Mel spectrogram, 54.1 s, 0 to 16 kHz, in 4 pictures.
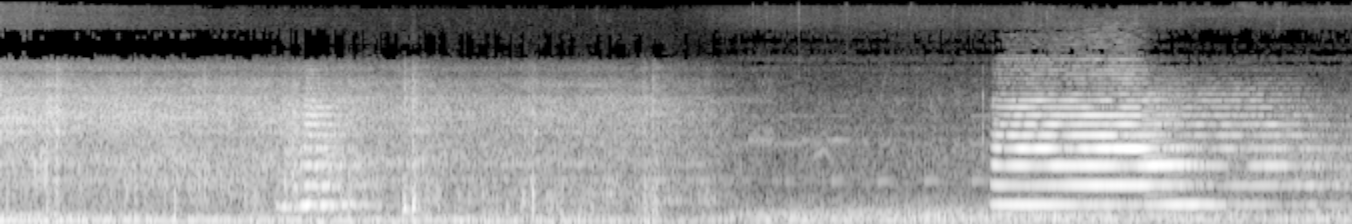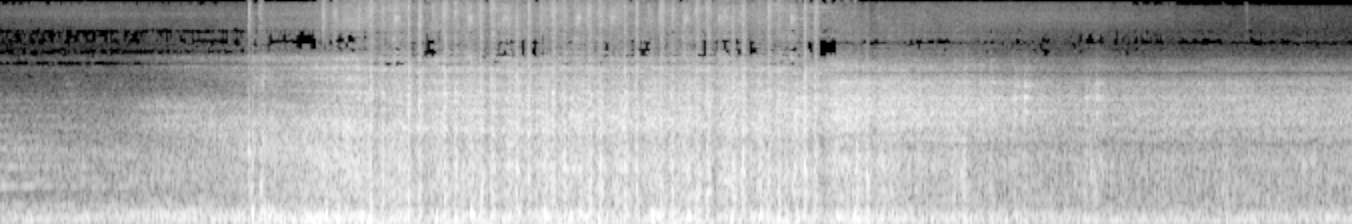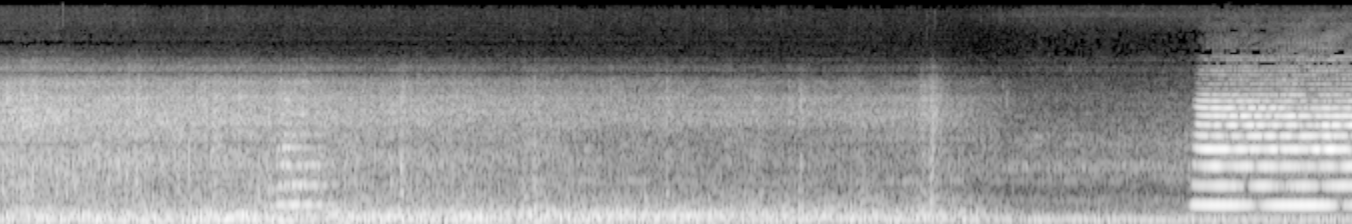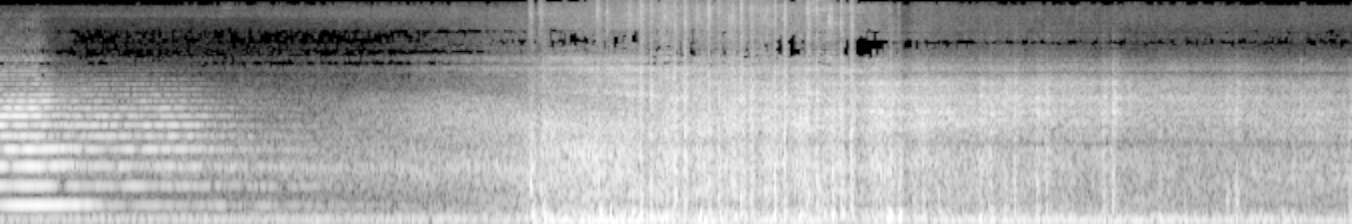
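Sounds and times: diesel railcar running: 0.0 - 54.0
train horn blast: 2.7 - 4.1, 9.7 - 14.5, 29.6 - 30.6, 38.9 - 44.2.

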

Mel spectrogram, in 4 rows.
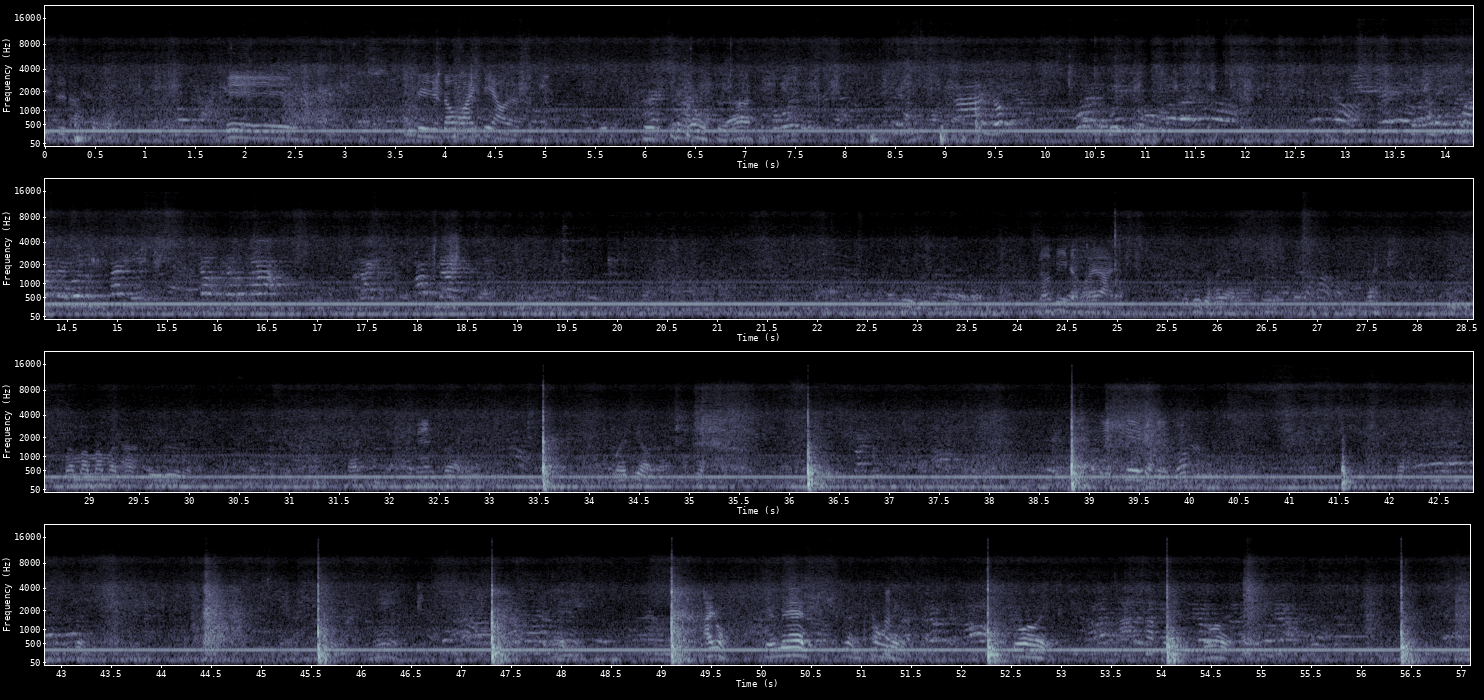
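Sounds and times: mallet knocking on knife: 36.2 - 36.4, 47.3 - 47.5, 54.0 - 54.2, 56.4 - 56.6.

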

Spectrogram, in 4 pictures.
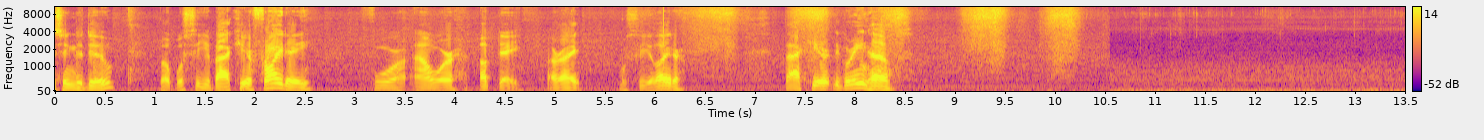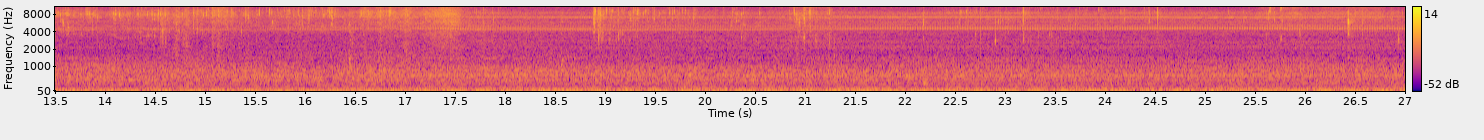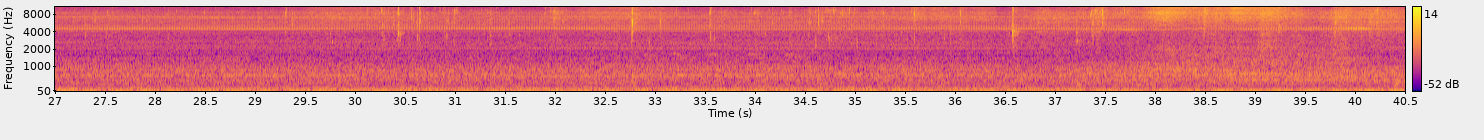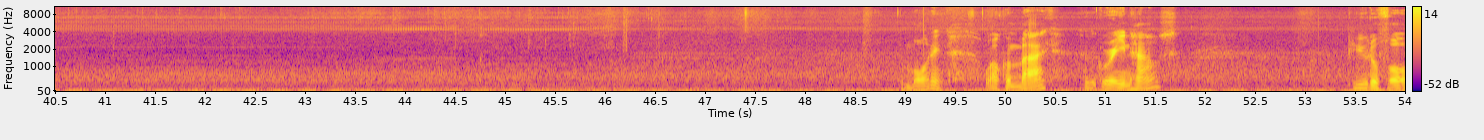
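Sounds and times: steady low hum with high whine: 0.0 - 54.0
liquid trickling and clicks: 18.5 - 21.5, 22.1 - 24.7, 25.5 - 27.5, 28.9 - 38.6.

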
